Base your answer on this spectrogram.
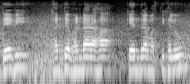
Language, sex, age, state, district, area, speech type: Sanskrit, male, 30-45, West Bengal, North 24 Parganas, urban, spontaneous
